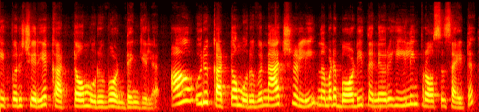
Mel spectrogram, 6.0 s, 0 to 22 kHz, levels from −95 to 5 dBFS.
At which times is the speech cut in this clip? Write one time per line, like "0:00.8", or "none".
none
